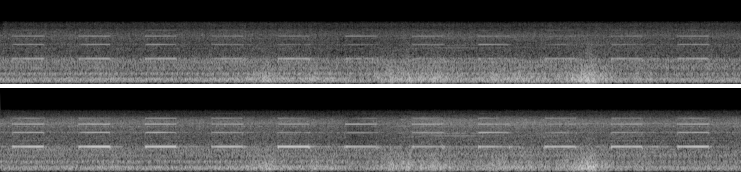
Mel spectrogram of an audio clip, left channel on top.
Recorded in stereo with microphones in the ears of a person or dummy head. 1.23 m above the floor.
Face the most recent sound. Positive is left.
turn(degrees=-50)  # may be behind; listen again after turning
